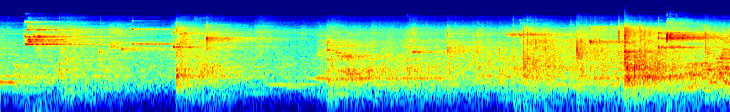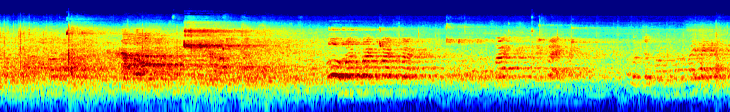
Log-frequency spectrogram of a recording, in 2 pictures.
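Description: Shoes squeak sharply on a wooden floor in a large echoing hall.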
